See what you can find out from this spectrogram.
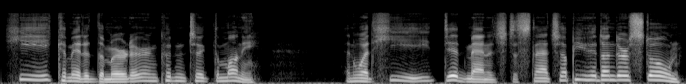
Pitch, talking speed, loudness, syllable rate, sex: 160 Hz, 190 wpm, -17 LUFS, 5.1 syllables/s, male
